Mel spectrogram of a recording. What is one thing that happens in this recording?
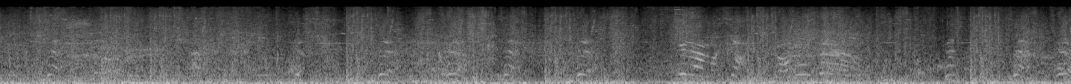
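Swords clash and slash against monsters in rapid bursts.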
